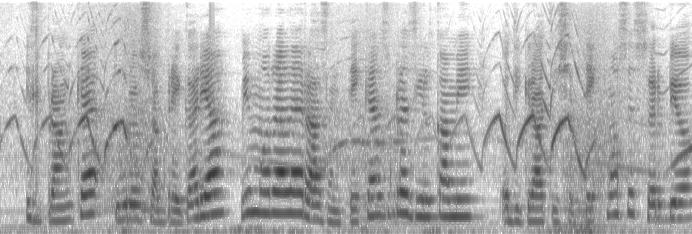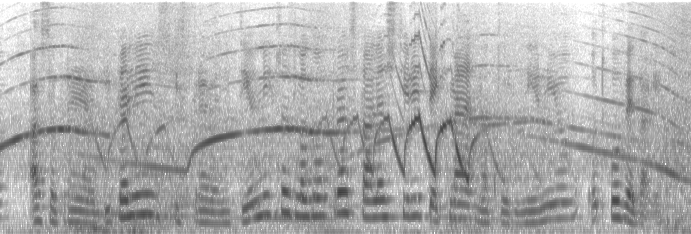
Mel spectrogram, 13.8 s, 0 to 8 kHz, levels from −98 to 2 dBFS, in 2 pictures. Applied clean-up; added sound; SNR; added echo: none; Motor vehicle (road) / Siren; 5 dB; none.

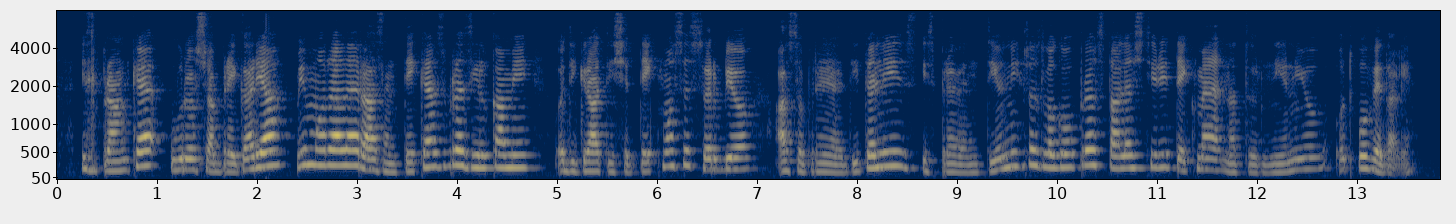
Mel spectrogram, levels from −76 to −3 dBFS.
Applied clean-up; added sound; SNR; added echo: none; none; none; none.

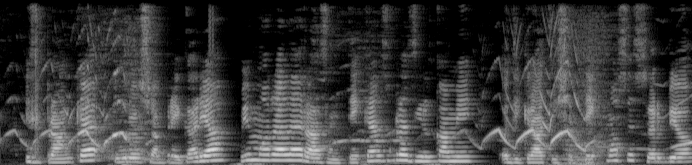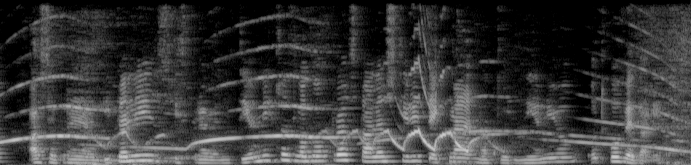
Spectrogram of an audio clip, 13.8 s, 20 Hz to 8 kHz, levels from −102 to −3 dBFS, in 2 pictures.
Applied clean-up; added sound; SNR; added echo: classical method log-MMSE.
